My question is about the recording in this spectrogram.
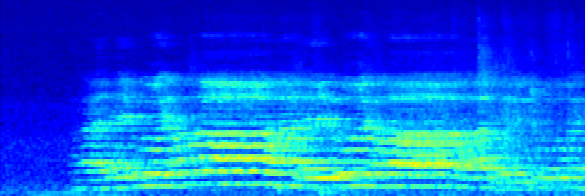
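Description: Slow sung chant with held notes, starting about a second in: the sung responsorial psalm between the first reading and the Gospel acclamation at Mass.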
